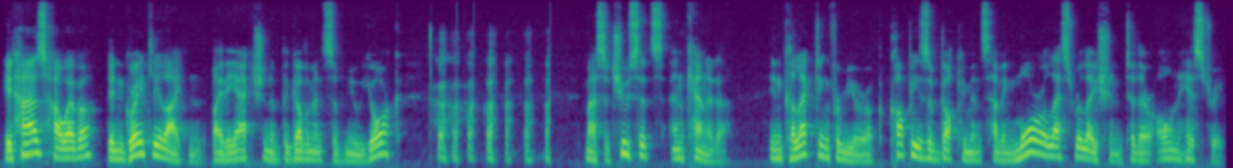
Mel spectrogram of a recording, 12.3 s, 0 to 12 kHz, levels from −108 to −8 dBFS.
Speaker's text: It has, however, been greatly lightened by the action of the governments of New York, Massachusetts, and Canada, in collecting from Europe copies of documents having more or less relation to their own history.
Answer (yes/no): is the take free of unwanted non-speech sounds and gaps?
no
